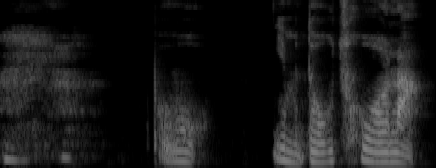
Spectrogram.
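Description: A woman voicing a timid, bald little old man wizard who trembles and pleads in a hushed voice. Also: sits high, lively intonation, normal speed, slightly rough, exaggerated voice. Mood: pleading.

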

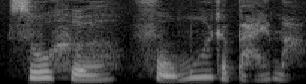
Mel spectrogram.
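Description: A woman narrating a children's story in a gentle, expressive, dramatic way. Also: fairly low pitch, a little slow, slightly rough, dry recording, studio quality.

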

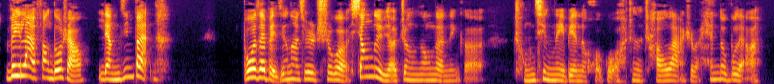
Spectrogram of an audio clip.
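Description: A woman teaching English vocabulary in a chatty, casual lesson, saying each word slowly so listeners can repeat it. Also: mid-range voice, a little mellow. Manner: chatty, drills words slowly for repetition.

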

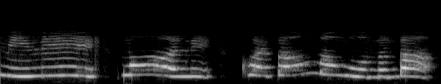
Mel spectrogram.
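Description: Tiny field mice plead with a catch of tears in a high, raised storybook voice, put on by a woman reading. The sound is tinny, like a phone line. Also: steady tone, very slow, heavily acted. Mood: tearful. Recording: tinny phone-like home recording.

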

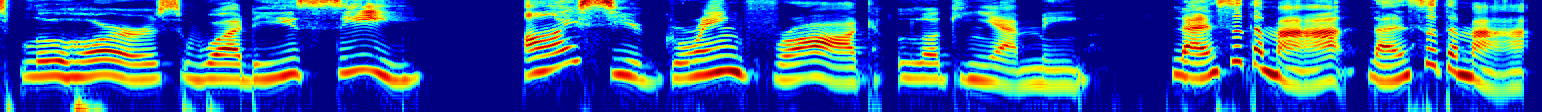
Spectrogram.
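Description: A woman teaching English pronunciation from a picture book, explaining slowly and demonstrating words. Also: a little high, dry recording, clean studio sound.

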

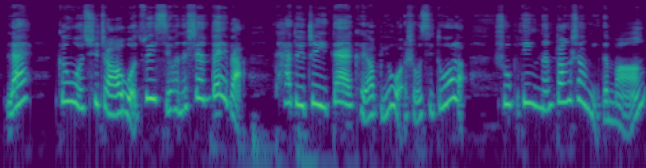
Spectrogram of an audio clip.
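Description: A woman's voice: high-pitched, sing-song, moderate pace, no echo, clean studio sound. A woman voicing a kindly pufferfish in a children's storybook, friendly and encouraging.

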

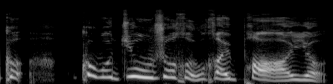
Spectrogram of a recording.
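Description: A woman's voice: high voice, very animated, takes it slowly, creaky, dark tone, no room sound, studio quality, exaggerated voice. A woman voicing a big, timid male green monster in a children's storybook, stammering and hesitant. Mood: frightened pleading. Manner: stammering, hesitant with many filler sounds.

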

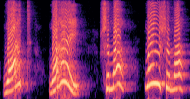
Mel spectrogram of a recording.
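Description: A woman voicing an eager, naive, lovestruck male lion in a children's storybook, slow and earnest. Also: high-pitched, animated, fairly bright tone, full character voice. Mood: pleading.

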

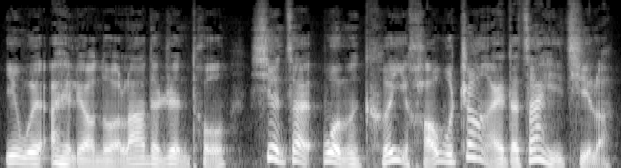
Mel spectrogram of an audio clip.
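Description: A male reader voices a self-pitying lover who explains and pleads in earnest. The voice is husky and close to the reader's own, with lively rises and falls in pitch. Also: brisk. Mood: pleading.

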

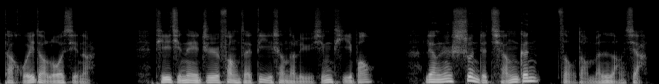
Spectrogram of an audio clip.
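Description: A man narrating a classic novel as an audiobook reader, measured and expressive. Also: sits low, no room sound, studio quality. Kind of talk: scripted narration.

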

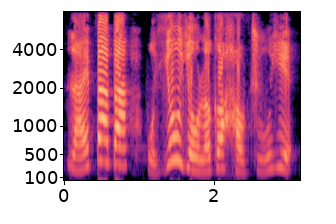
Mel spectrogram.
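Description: A woman voicing a young, brave boy bunny who is excited and quick to cheer, in a storybook. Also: high voice, dry recording, clean studio sound, soft background music, full character voice. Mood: eager.

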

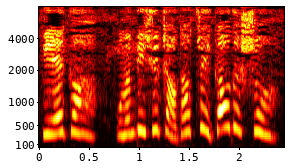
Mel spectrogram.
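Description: A woman's voice: very high voice, fairly quick. A woman voicing a worried but grateful mother macaw in a children's cartoon. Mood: concerned. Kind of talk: animated children's show dialogue.

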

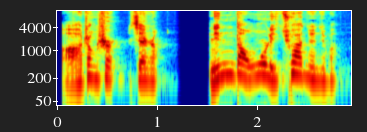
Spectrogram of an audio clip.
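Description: Man doing a jumpy young soldier, higher-pitched, flustered. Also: normal speed, fairly bright tone. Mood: alarmed. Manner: startled, fussy exclamations. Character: anxious young male soldier.

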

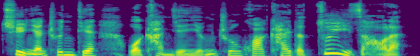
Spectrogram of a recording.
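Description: A man voicing a cheerful, confident little bunny in a children's bedtime story, with high, excited, drawn-out exclamations. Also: dry recording, studio quality. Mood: sure.

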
